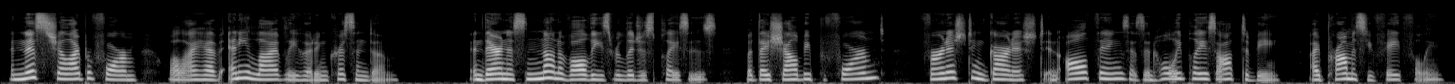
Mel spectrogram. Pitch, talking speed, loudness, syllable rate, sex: 230 Hz, 185 wpm, -20 LUFS, 5.6 syllables/s, female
